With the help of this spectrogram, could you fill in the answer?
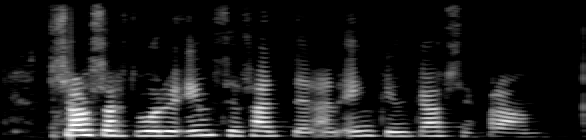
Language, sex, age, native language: Icelandic, female, 13, Icelandic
